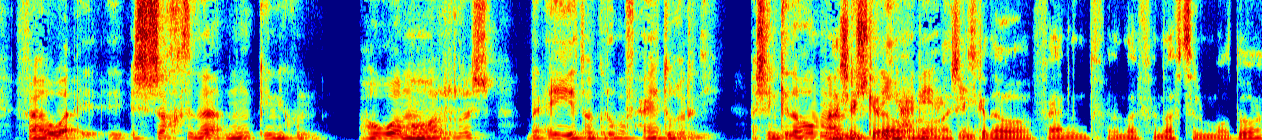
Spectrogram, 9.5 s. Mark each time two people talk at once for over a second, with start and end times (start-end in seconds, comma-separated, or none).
6.2-7.5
